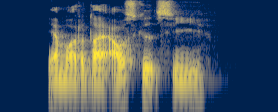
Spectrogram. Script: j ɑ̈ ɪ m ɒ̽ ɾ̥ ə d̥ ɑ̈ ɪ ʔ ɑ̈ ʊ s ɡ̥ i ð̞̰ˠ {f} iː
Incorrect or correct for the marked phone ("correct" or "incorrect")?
incorrect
